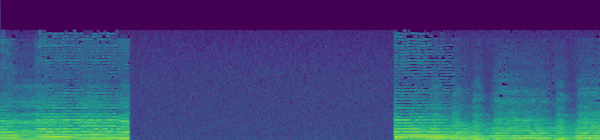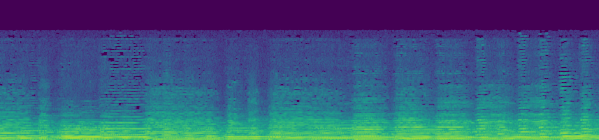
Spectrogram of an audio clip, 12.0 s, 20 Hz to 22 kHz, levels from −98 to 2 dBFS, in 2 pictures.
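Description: At 1.29 s the sound cuts out abruptly and stays gone until 3.94 s, an audio dropout to a faint residue lasting about 2.65 s. The gap holds only hiss, roughly 45 dB below the signal, so the wanted feed was likely lost while the downstream path stayed live.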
